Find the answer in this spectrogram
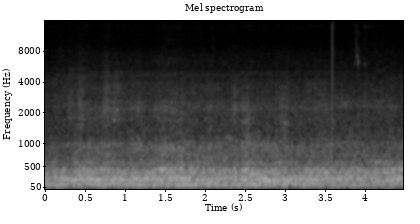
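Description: Broad-gauge passenger train running, heard from inside an LHB coach: a steady rumble of wheels on rail with a faint hum, and a couple of light clicks near the end.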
